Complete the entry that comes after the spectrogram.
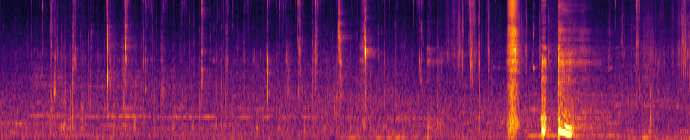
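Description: Close-up eating sounds: chewing and biting into roast rack of lamb, with small wet mouth clicks and smacks. About ten seconds in there are a few louder sudden sounds, the last one sliding down in pitch.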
